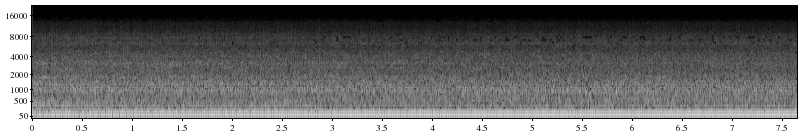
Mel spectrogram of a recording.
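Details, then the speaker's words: Minneapolis-Moline G950 propane tractor idling after doubled exhaust manifold gaskets with high-temp RTV and a new-old-stock muffler; deep steady even idle, no valvetrain tick as heard the night before: much quieter, sounds a lot better. "nice all right let's go down and listen to this not fall down much quieter sounds a lot better"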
